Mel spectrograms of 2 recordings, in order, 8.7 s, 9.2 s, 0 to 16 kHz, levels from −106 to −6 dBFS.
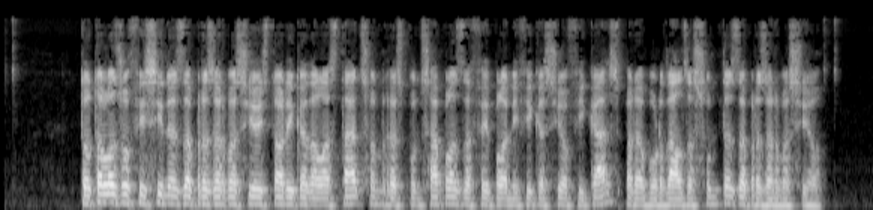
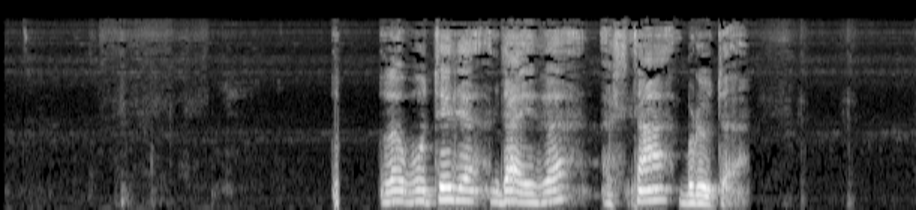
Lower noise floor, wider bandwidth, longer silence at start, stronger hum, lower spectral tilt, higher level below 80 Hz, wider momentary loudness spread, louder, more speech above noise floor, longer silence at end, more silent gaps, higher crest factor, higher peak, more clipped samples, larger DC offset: first, -77 dBFS vs -72 dBFS; about the same, 11.5 kHz vs 11.5 kHz; second, 0.8 s vs 3.35 s; neither; about the same, -4.5 dB/octave vs -5 dB/octave; first, -52 dBFS vs -64 dBFS; second, 7 LU vs 20 LU; second, -25 LUFS vs -20 LUFS; about the same, 52 dB vs 52 dB; second, 0.55 s vs 1.7 s; neither; about the same, 20 dB vs 22 dB; second, -6 dBFS vs -2 dBFS; neither; neither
